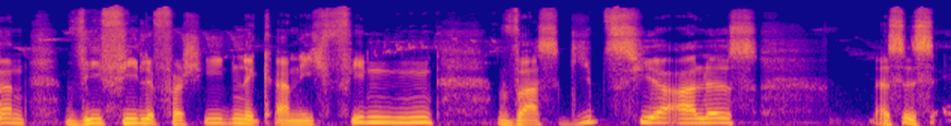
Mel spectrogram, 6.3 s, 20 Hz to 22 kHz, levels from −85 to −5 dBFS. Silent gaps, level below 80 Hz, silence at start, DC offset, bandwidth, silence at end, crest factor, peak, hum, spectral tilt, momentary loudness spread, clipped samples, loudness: none; -52 dBFS; 0 s; under 0.1%; 17.5 kHz; 0 s; 18 dB; -4 dBFS; none; -5 dB/octave; 9 LU; under 0.1%; -21 LUFS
